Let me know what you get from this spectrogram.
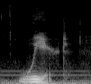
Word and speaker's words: wyrd: Weird, pronounced like the English word weird, but spelled W-Y-R-D, is a Norse and Anglo-Saxon word.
